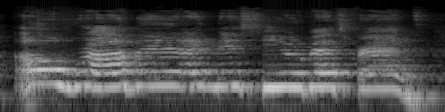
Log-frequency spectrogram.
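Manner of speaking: very high, put-on gushing voice; mock fake friend. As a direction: squeal it in mock best-friend sweetness. Mimics two-faced fake friendliness.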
